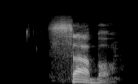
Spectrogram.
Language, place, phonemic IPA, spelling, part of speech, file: Occitan, Béarn, /ˈsaβo/, saba, noun, LL-Q14185 (oci)-saba.wav
- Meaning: sap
